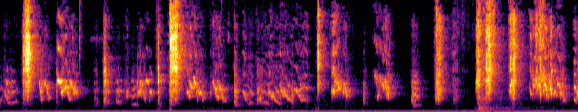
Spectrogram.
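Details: Indoor pet budgies give scattered sharp squawks and chirps between softer warbled chatter, with a loud low hum running through the whole recording.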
